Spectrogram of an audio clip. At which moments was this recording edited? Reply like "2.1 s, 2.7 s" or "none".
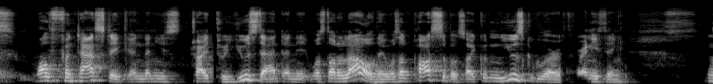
1.9 s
